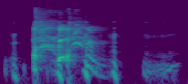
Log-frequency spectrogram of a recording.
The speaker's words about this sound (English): I'm just going to cough through this segment.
